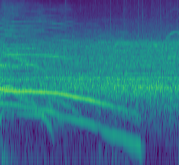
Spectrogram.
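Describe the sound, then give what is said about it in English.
A crowd cheers loudly and steadily after chanting "one more sleep" three times, a dense wash of voices with several rising and falling whoops and shouts riding on top, sustained without a break. “we just chant the words one more sleep three times and we cheer”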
